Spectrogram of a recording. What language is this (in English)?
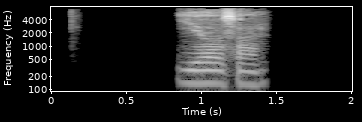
Chinese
